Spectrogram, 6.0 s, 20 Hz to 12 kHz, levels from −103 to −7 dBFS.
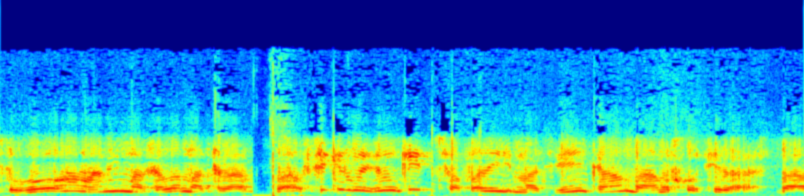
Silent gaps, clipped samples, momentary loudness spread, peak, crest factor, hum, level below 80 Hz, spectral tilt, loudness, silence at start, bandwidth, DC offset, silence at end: none; under 0.1%; 4 LU; -6 dBFS; 16 dB; none; -50 dBFS; -4 dB/octave; -21 LUFS; 0 s; 9.4 kHz; under 0.1%; 0 s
